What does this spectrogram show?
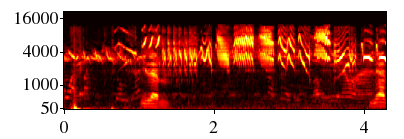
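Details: Towa towa seed finches in a singing competition in Berbice, Guyana: dense, fast, high twittering trills and warbled phrases pour out almost without pause. A lower harsh crowing-like call breaks in early, with a sharp knock at the start.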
